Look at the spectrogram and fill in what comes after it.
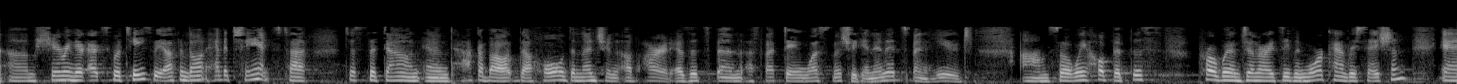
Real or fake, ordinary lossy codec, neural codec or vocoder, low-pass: fake; MP3, 24 kbps; codec, 16 kHz, 1 kbps, X-Codec, HuBERT features, trained on general audio; 7.2 kHz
